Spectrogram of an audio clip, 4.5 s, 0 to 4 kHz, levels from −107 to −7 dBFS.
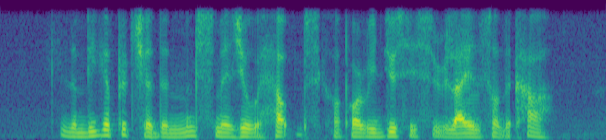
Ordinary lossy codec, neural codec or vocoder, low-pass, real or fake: none; codec, 16 kHz, 0.8 kbps, ZipCodec; 3.6 kHz; fake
